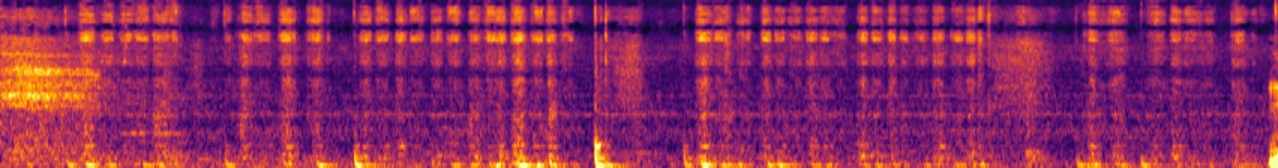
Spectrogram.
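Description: A Conklin Duragraph Amber fountain pen scratches across paper in steady, close strokes, with short pauses and the occasional skip, and no one talks.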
